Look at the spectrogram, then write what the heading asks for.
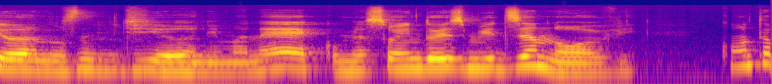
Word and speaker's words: Ânima: Olha, é ânima mesmo que fala. Anima. É, tem um assentinho ali, mas às vezes pela própria pronúncia acaba saindo ânima.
